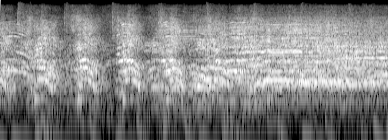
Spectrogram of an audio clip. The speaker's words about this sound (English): Tony Abbott, because that's who they were cheering, became better known for downing beers and indeed onions than enjoying a quiet glass of red.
